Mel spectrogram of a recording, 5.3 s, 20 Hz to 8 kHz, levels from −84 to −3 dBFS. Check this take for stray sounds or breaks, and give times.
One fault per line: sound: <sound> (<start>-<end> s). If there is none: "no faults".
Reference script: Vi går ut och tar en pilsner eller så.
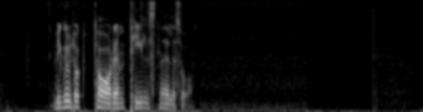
no faults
